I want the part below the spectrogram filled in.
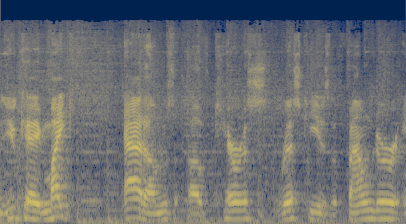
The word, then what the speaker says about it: Caerus: It's spelled C-A-E-R-U-S, Caris.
